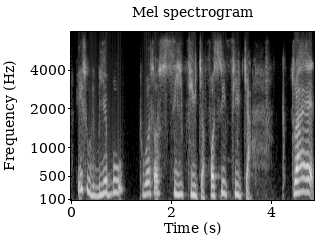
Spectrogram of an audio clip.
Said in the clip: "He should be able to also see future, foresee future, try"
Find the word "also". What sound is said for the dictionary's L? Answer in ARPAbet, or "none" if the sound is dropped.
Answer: none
